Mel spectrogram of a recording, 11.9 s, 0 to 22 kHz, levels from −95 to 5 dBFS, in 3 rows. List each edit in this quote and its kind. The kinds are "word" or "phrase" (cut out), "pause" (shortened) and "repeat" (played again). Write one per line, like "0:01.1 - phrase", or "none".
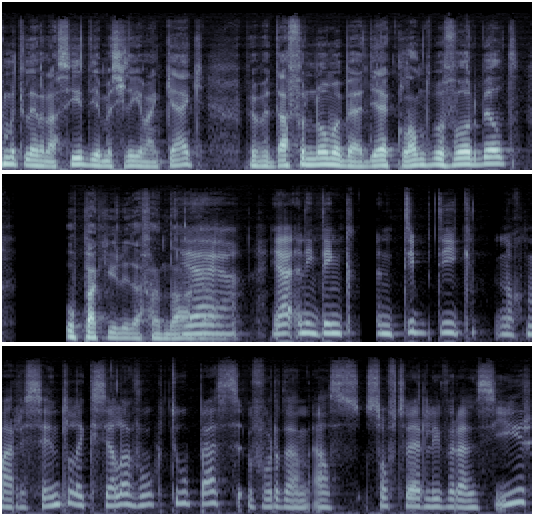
0:00.9 - phrase
0:05.9 - pause
0:06.7 - pause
